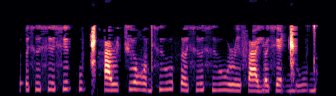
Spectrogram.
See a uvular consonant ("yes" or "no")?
yes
